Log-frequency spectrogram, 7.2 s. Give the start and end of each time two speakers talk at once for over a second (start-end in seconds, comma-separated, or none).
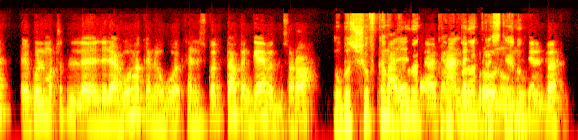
4.7-6.6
